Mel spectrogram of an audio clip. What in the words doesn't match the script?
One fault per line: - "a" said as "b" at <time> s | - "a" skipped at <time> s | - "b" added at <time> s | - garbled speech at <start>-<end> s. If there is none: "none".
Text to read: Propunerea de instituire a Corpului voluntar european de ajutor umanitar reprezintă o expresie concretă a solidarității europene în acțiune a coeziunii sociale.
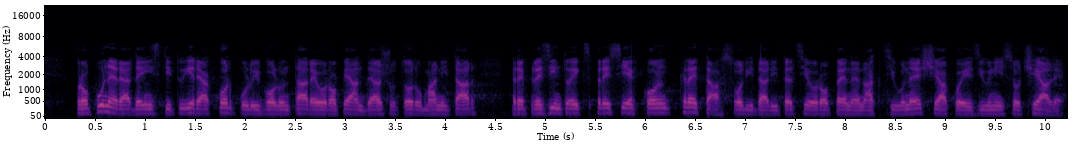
- "și" added at 8.8 s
